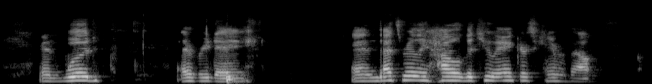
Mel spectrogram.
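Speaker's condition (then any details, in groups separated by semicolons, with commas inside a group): Cerebral palsy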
